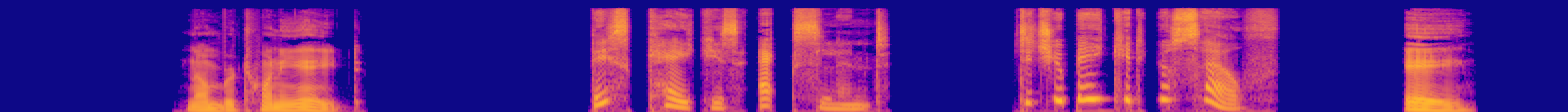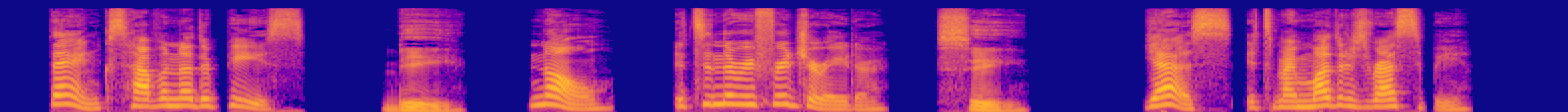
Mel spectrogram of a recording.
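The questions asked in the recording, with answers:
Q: This cake is excellent. Did you bake it yourself?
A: C: Yes, it's my mother's recipe.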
